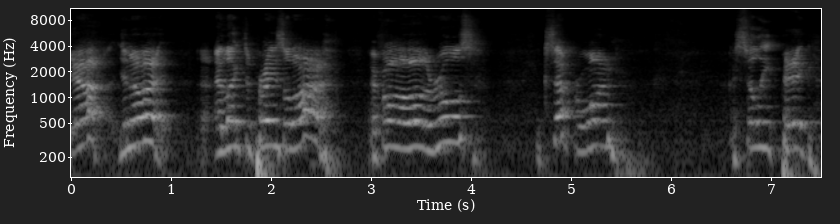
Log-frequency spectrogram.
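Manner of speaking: high frog puppet character voice. A stand-up warms up the room with impressions, starting with a Kermit the Frog impression. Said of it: "my impersonation of Kermit the Frog".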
